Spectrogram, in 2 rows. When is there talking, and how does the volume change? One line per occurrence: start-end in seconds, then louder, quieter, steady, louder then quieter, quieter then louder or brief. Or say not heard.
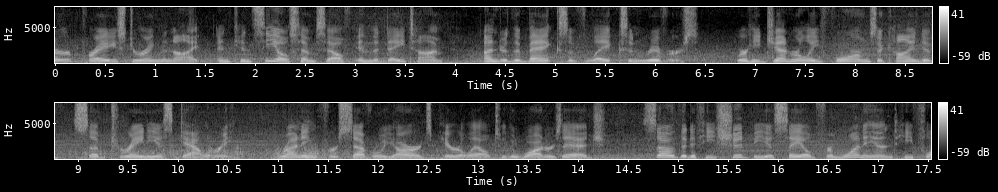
0.0-17.4 steady.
